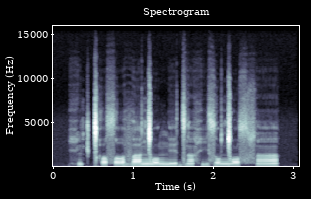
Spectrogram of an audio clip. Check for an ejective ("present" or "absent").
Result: absent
